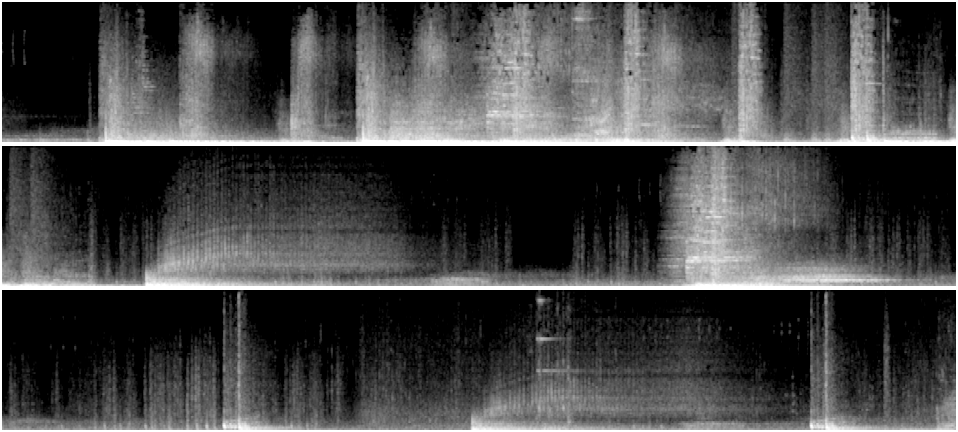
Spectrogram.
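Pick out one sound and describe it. Magic blasts and heavy impacts crash in a fantasy battle.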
